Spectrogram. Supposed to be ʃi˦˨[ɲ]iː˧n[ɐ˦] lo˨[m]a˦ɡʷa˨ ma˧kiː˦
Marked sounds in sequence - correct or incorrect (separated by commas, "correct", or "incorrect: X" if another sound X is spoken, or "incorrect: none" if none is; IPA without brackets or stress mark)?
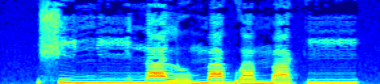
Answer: correct, incorrect: a˦, correct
